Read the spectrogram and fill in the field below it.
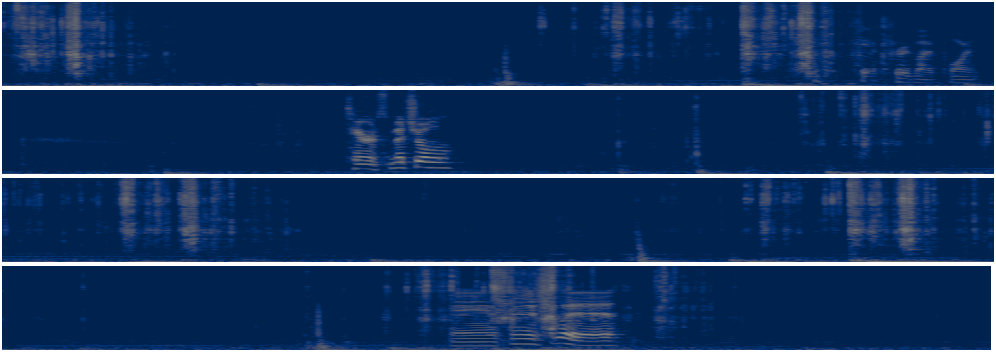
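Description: Trading cards slide and rustle against each other as they are shuffled by hand.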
